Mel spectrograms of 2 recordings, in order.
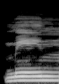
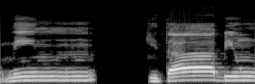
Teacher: اخفا کہتے ہیں ناک کے اندر آواز کو خفیہ کر لینا، چھپا لینا۔ دیکھیں من، ناک کے اندر آواز کو میں چھپا رہا ہوں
